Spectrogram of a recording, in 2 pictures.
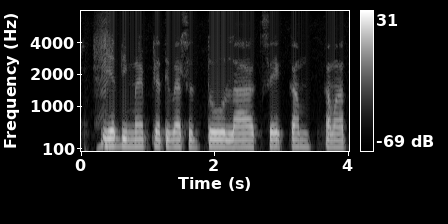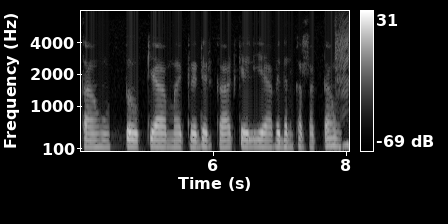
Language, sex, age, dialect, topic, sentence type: Hindi, male, 18-24, Awadhi Bundeli, banking, question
